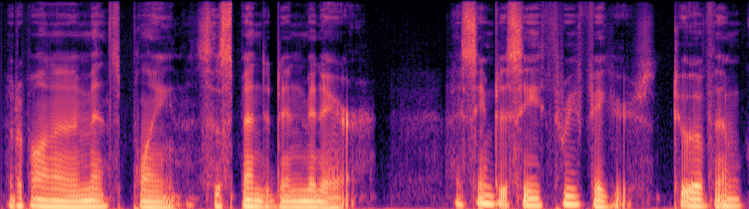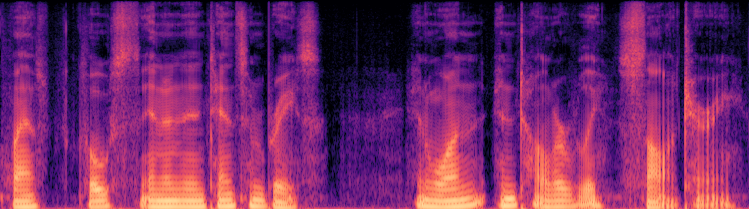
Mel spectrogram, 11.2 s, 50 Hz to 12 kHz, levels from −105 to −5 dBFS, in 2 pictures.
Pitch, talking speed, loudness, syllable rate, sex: 100 Hz, 145 wpm, -19 LUFS, 5.1 syllables/s, male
